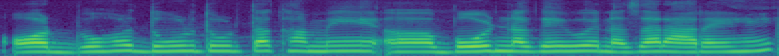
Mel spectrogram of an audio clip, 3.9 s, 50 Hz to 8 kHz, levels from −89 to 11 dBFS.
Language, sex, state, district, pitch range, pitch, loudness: Hindi, female, Madhya Pradesh, Bhopal, 220-245 Hz, 235 Hz, -15 LUFS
